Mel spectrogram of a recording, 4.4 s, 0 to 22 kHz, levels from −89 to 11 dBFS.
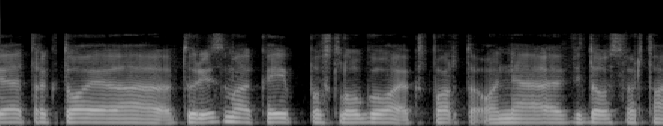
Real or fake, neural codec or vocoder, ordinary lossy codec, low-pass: fake; codec, 16 kHz, 4.8 kbps, FACodec; AAC, 48 kbps; 7.2 kHz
